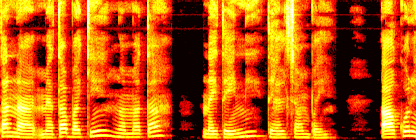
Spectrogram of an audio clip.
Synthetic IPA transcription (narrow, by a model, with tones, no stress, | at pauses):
ta˦na˨mɛ˨ta˦ba˧ki˦ŋa˨ma˧ta˦ | na˨jta˨jni˦tɛ˨lt͡ʃa˦mba˨j | a˨ko˦ɾi˦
